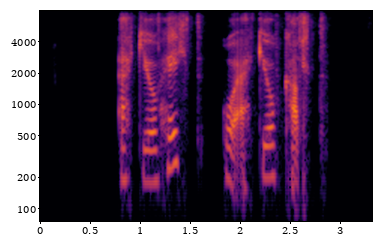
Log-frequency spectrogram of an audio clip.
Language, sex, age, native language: Icelandic, female, 30-39, Icelandic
